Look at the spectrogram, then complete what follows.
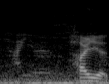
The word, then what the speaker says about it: Hyatt: Wie wird es ausgesprochen? Hyatt.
